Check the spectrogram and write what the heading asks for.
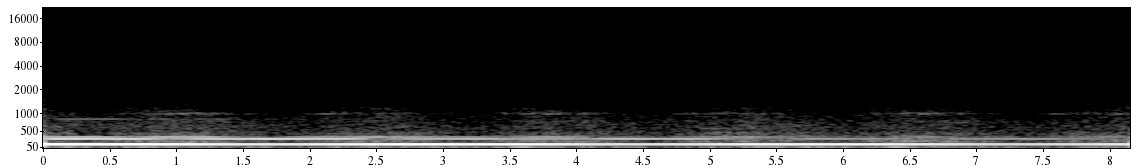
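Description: Large bronze church bell swinging in its belfry frame, its deep hum and upper partials ringing on with no fresh clapper strike. The ring slowly fades and swells gently as the bell swings.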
